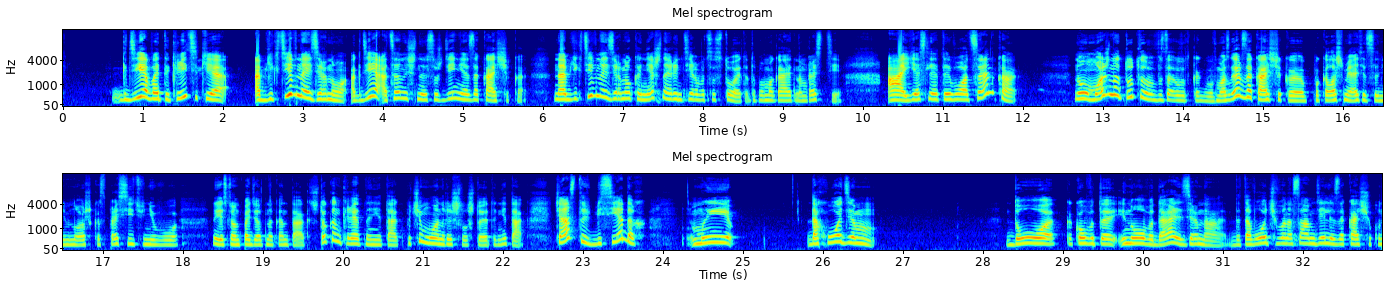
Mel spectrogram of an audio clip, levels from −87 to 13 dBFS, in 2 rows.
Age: 20-39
